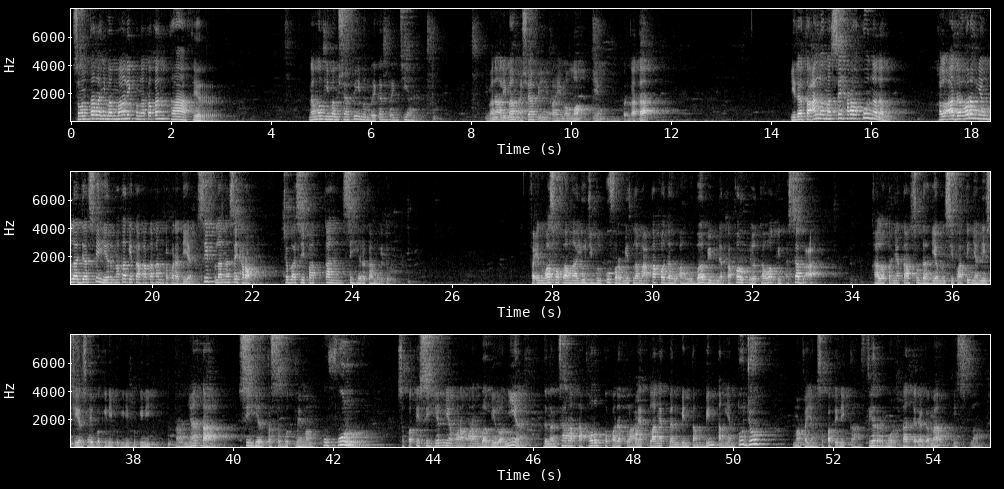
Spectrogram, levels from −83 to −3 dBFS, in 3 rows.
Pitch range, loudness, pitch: 140-200 Hz, -22 LUFS, 165 Hz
